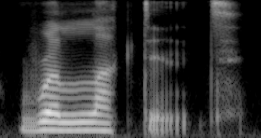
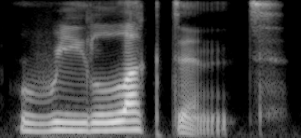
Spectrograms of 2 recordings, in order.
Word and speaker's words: reluctant: In that moment, we are feeling our fifth word, reluctant. Let's check the pronunciation. Re, luck, tent. The syllables are re luck, tent. The stress is right in the middle on that luck syllable. Reluctant.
